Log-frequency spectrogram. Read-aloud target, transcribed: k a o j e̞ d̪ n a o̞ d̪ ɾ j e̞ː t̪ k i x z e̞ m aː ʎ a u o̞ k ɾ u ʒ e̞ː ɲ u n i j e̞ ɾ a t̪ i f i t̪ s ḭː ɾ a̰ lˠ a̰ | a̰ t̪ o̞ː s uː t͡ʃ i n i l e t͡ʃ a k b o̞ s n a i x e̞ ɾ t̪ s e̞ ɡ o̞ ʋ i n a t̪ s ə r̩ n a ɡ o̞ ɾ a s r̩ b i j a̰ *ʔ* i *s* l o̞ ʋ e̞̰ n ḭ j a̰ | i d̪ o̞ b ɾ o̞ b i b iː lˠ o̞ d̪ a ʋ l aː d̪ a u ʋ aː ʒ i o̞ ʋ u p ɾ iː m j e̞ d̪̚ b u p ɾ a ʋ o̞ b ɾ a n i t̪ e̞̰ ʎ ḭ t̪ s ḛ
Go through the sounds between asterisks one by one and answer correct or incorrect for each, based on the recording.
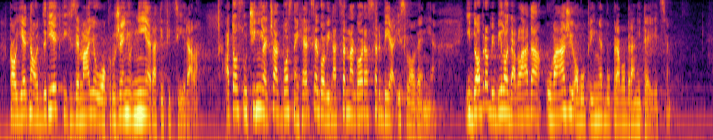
correct, correct

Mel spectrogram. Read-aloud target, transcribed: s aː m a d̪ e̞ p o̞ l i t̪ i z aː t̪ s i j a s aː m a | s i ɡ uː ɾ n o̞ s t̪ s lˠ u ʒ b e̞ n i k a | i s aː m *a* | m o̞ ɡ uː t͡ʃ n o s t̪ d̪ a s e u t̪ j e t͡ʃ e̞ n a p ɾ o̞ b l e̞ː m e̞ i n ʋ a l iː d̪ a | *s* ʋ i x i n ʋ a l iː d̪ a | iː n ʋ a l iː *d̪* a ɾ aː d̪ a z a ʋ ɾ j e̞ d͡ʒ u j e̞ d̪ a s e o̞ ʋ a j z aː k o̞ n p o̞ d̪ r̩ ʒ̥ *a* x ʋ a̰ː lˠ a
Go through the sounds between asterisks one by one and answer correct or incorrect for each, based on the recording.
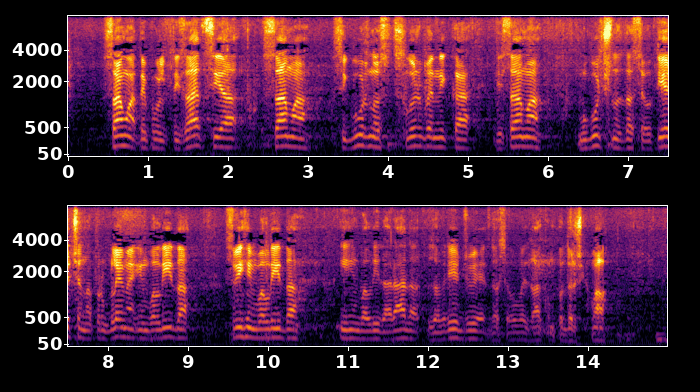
correct, correct, correct, incorrect

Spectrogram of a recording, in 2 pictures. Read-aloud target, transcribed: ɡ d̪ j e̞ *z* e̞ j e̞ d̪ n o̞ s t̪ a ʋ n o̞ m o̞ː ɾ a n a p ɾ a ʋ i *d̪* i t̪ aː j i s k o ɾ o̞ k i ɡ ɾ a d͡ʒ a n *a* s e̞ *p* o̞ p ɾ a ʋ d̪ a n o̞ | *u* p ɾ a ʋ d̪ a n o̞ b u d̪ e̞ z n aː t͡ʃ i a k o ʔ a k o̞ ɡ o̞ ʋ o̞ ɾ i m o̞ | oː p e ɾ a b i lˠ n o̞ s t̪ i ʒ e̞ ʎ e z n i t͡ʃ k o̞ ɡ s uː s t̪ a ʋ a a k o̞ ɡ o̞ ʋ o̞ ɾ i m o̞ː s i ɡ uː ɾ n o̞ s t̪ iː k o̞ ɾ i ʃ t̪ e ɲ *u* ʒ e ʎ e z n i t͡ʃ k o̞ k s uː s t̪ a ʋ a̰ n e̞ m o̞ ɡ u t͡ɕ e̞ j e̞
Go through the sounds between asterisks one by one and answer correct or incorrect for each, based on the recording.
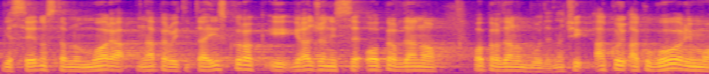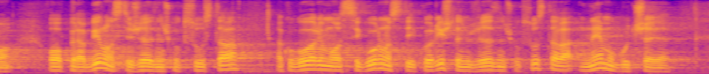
incorrect, incorrect, incorrect, incorrect, incorrect, correct

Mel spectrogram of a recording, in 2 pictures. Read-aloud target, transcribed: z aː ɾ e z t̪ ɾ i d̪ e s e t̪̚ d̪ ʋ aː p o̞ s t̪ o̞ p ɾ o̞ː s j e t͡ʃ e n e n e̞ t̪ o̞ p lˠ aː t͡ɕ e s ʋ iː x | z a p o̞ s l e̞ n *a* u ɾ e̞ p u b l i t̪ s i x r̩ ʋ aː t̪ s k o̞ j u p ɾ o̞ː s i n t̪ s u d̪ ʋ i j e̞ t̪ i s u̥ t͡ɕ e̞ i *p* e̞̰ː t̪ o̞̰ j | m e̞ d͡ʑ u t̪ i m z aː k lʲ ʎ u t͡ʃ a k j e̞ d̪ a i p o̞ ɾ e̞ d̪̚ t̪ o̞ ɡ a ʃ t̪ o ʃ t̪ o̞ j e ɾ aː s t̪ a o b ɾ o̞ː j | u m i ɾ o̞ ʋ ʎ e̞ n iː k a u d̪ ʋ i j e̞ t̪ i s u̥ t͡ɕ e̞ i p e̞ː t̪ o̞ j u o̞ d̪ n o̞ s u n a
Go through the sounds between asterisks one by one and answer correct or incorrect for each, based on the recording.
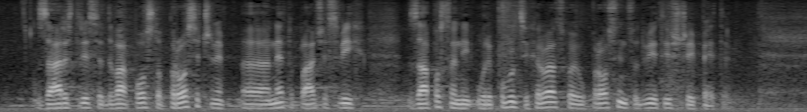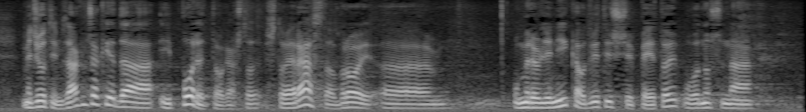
incorrect, correct

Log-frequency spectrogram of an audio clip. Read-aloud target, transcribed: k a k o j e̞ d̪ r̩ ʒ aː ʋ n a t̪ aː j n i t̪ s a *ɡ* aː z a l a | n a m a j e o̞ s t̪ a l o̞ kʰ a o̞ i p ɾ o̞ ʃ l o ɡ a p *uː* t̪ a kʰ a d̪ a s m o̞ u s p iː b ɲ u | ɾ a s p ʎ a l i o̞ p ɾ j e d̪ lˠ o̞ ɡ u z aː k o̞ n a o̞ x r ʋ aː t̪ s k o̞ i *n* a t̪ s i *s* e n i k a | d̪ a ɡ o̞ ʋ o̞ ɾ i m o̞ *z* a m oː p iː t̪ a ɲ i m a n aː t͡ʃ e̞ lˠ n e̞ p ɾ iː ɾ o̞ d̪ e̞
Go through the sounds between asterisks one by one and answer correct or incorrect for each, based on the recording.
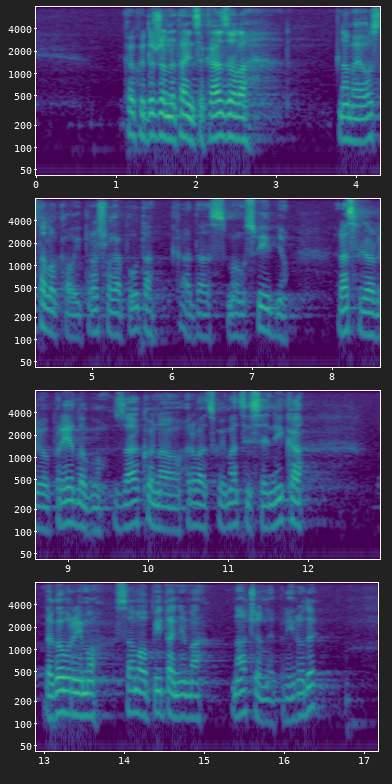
incorrect, correct, incorrect, correct, incorrect

